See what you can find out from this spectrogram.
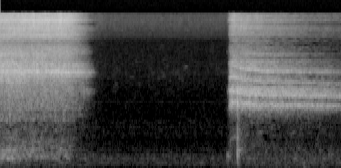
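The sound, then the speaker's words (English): Deep breaths: a long, steady, hissing breath, then a pause of about two seconds, then a second long breath. Both are fairly loud, with no talk. “one of the most effective ways to do that is just to take a few deep breaths.”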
